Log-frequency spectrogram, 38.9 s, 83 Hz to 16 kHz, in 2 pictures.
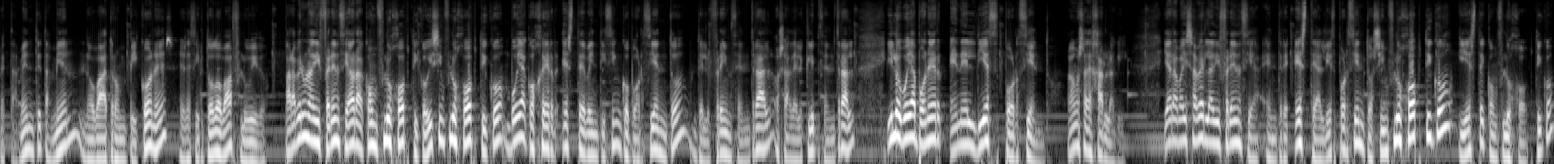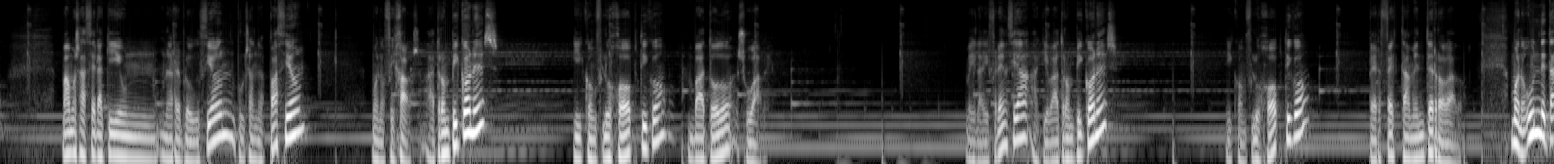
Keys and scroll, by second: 0.6 space, 22.3 space, 29.9 space, 38.2 space.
